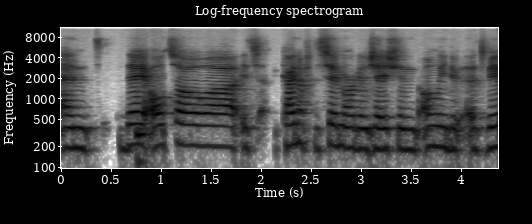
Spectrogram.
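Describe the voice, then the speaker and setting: A woman speaks at a moderate pace in a medium pitch with a Dutch accent. Her intonation is monotone and flat. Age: 30s. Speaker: lawyer. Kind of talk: interview.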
